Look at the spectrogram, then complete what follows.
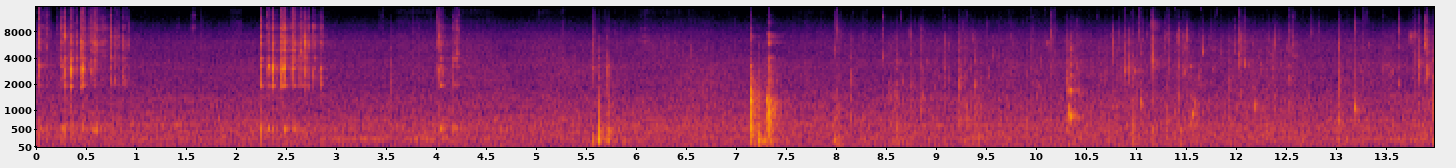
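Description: A plastic spoon scrapes and clinks in a glass jar of salt, with a few sharp knocks in the middle. Then hands swish and rub cut taro pieces in a plastic basin of salted water, making small splashes.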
